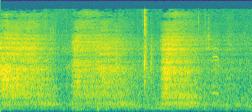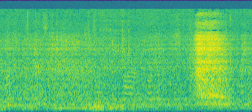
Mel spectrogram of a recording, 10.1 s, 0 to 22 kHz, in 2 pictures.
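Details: Four or five finback whales surface and swim close past a boat off Grand Manan Island on July 6, exhaling in broad, breathy whooshes near the start, middle and end, with a low engine hum and a voice talking between blows.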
